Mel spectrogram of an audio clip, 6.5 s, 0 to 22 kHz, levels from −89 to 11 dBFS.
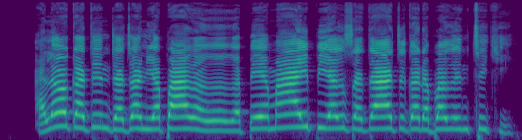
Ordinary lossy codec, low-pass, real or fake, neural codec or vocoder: none; none; real; none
